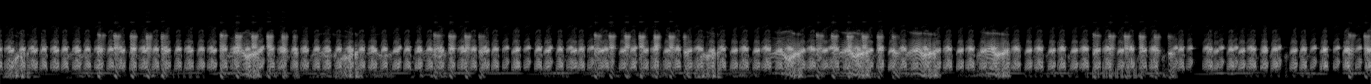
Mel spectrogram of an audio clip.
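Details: Dozens of frogs and toads croaking at a small pond in Miroslovesti, north-eastern Romania, in spring: a dense, unbroken chorus of rapid rasping croaks, with short low hooting notes repeated beneath throughout.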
